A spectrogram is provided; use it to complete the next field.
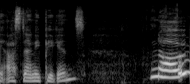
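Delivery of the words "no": high cat no. Acted. Cat answering.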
